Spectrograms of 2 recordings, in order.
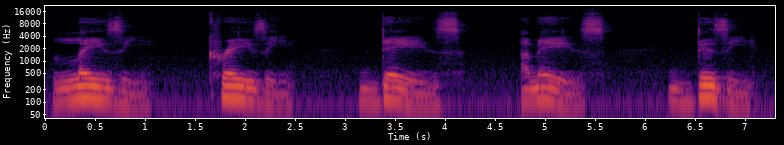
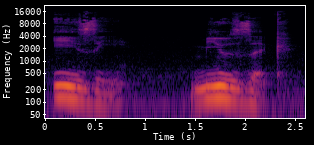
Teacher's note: es igual que la s solo moviendo las cuerdas vocales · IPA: [z]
